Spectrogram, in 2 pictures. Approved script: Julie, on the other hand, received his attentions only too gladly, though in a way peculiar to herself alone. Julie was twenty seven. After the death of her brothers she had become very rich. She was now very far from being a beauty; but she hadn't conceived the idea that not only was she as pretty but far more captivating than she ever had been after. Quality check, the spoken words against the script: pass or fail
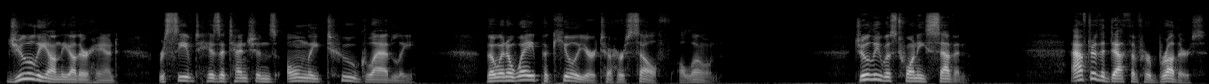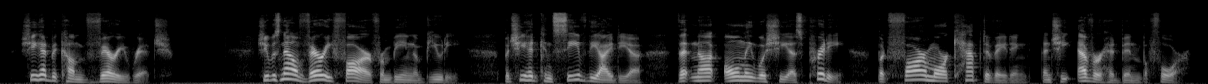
fail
